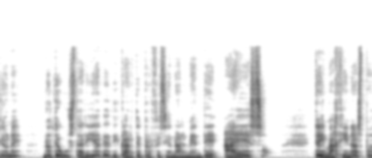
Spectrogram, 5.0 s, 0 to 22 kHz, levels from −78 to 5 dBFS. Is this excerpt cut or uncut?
uncut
